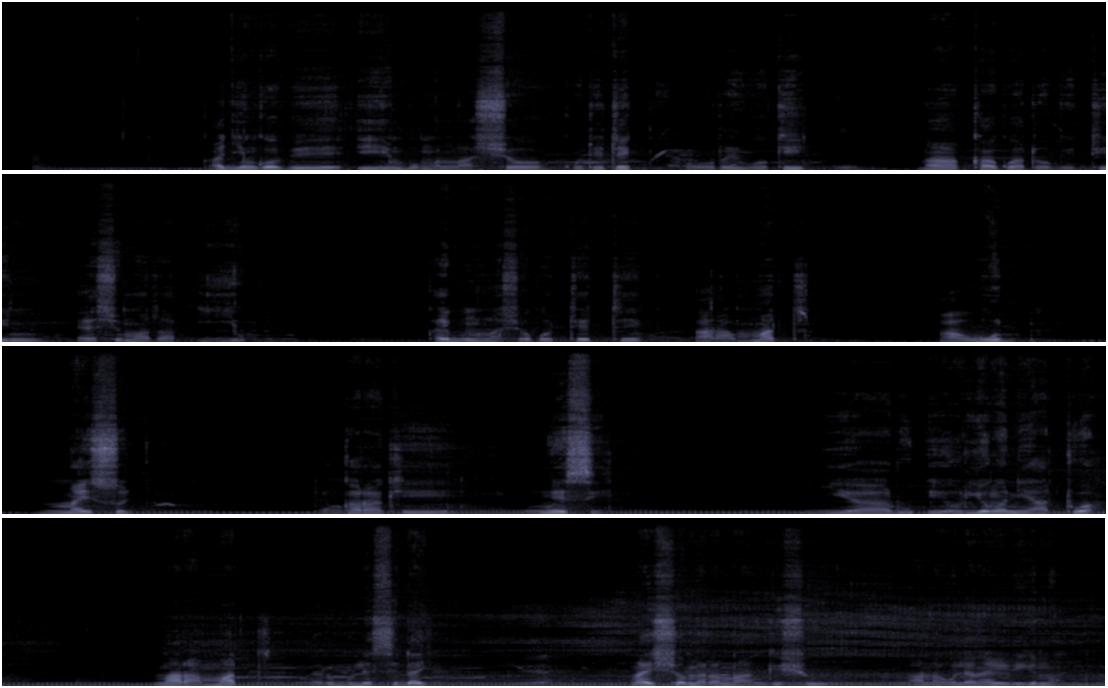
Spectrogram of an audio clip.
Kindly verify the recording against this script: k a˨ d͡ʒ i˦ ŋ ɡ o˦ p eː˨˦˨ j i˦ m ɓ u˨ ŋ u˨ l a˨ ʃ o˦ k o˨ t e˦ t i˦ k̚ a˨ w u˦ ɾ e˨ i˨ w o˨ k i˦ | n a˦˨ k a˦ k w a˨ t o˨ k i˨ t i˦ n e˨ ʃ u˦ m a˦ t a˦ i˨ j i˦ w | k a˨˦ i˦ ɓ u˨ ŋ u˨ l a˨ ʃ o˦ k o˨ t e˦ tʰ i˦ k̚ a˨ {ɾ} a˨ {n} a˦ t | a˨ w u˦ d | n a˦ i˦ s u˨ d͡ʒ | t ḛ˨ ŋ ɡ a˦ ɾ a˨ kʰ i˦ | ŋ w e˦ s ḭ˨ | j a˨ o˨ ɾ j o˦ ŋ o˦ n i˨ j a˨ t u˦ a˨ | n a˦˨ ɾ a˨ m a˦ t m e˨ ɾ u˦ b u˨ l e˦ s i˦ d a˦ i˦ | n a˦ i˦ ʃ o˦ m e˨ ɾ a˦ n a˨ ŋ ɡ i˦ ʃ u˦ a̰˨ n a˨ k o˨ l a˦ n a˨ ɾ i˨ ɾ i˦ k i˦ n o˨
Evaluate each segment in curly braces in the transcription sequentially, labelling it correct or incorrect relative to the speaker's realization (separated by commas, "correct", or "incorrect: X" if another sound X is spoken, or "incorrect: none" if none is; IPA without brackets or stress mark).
correct, incorrect: m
